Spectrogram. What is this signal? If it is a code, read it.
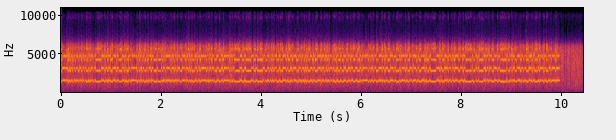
Two-tone teleprinter signal, about 170 Hz shift.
